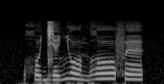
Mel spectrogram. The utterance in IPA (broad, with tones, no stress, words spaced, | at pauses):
χu˨d͡ʑɛ˨ʎɔː˦˨n ʁɔː˦fɛ˦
